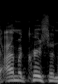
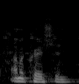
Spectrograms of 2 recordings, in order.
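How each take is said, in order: First: Said in the usual way. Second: Deadpan mumble. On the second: Retold or imitated. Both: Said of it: "they just stare at you".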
